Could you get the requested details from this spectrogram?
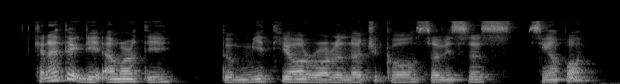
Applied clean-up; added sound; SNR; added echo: neural mask model Resemble Enhance denoiser.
